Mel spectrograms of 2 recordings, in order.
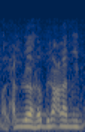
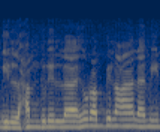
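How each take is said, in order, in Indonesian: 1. Dibacanya cepat dan terburu-buru. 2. Dibacanya pelan dan tidak terburu-buru. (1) "gobrol gabrul pokoke gaco cepet pokoke" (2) "Nek carane begitu Fatihah sah dan salatnya sah"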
